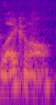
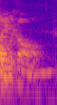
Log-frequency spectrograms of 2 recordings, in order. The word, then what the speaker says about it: glycol: So antifreeze isn't a glycanol. No. Glycol. Yeah, what the mechanic said. Glycol, yeah, the word you've been trying to pronounce, you drunken fuck.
